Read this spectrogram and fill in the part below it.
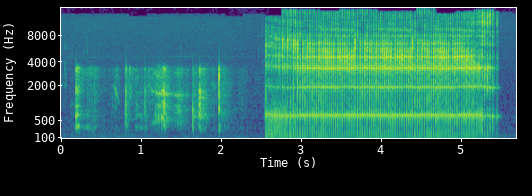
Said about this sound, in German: Kann man auch rülpsen. Und wie viel muss man da trinken? Na, richtig einen ordentlichen Schluck.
